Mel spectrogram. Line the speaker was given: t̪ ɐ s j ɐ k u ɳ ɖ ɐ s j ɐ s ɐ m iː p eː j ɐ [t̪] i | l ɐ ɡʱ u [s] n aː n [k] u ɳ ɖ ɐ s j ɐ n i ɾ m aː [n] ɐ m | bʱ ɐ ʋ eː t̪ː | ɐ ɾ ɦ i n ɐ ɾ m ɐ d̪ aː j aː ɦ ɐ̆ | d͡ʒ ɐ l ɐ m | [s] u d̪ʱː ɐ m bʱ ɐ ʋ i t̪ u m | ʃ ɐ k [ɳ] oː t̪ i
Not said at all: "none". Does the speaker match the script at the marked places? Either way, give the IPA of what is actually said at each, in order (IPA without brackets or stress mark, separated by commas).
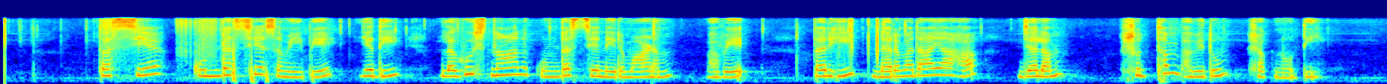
d̪, s, k, ɳ, ʃ, n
